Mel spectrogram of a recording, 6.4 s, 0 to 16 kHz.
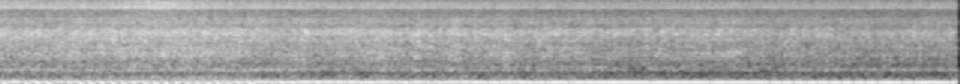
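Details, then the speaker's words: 1934 Chevy four-door sport sedan barn find, first start in 23 years: deep, steady low-pitched idle of the old six with an even beat, no knocks or misses; runs fantastic, normal healthy idle. "wow that thing runs fantastic I can't believe how good that thing runs listen to that thing that's unbelievable"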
